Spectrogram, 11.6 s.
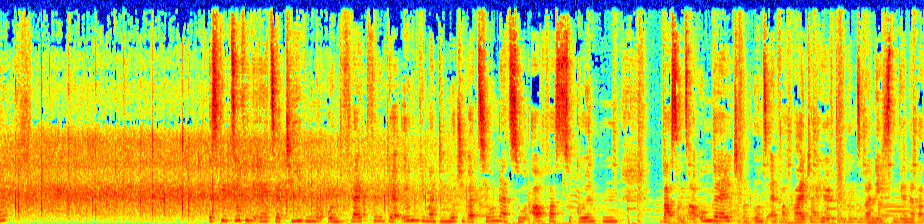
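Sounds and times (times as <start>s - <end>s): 
crowd applause: 0.0s - 6.1s
speech: 2.6s - 11.5s.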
